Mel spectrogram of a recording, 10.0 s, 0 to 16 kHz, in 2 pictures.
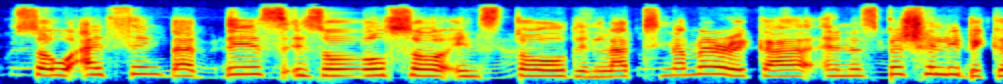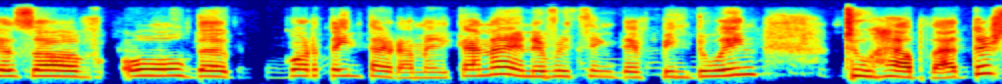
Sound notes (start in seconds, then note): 6.3 speaking Spanish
